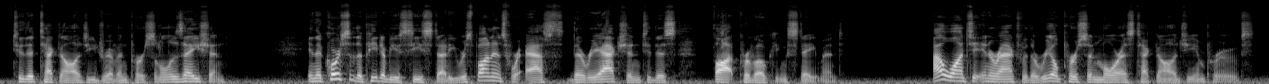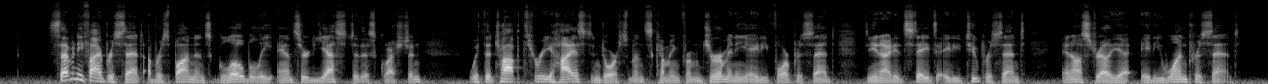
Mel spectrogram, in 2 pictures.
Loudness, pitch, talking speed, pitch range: -19 LUFS, 105 Hz, 140 wpm, 95-120 Hz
